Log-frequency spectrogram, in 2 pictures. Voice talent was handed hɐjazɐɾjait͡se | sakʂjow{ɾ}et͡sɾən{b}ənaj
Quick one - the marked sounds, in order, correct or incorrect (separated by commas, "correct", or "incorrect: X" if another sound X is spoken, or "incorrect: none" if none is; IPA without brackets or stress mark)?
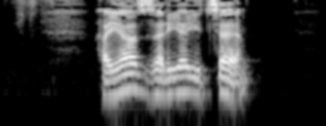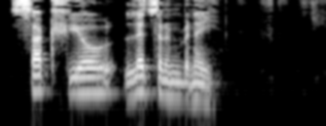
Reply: incorrect: l, correct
